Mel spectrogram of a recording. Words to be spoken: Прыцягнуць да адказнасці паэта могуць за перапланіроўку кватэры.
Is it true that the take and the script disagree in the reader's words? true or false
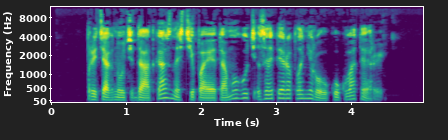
false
